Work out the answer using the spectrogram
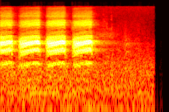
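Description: Clark's Nutcracker giving four harsh, grating, nasal calls in quick succession, like a rasping laugh, over about a second, then fading to quiet.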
